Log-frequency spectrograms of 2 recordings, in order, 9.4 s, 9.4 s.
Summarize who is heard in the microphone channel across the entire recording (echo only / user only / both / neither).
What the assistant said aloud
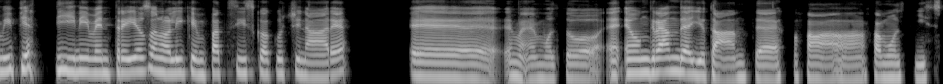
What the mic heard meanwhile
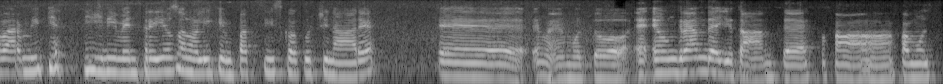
echo only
